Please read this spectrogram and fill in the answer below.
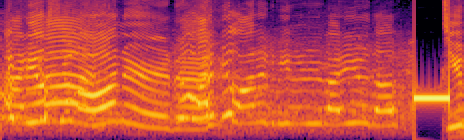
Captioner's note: beep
